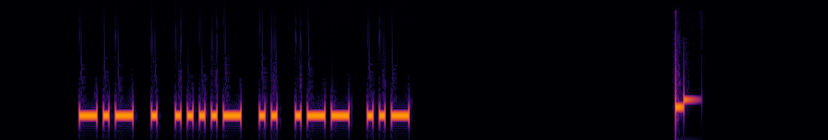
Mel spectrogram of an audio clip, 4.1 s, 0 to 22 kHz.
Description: Morse code, heard as a keyed tone, about 40 wpm, 700 Hz. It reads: KE4IWU
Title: USA Call Signs - 6 Characters - 2x Character Spacing - 40wpm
